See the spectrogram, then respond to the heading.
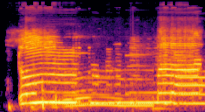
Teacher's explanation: Jadi ada usaha ya untuk masuk ke dalam hidung, itu harus ada usaha. Jangan hanya sekedar dibaca jam, tapi jam memang dioper suaranya ke hidung ya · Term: mim bertasydid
